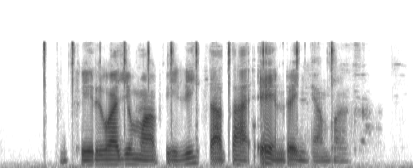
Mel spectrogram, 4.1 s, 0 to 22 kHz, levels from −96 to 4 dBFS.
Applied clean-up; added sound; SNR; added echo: neural diffusion model UNIVERSE++.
